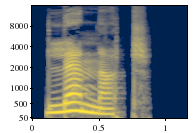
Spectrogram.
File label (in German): "lennart", nordische jungennamen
